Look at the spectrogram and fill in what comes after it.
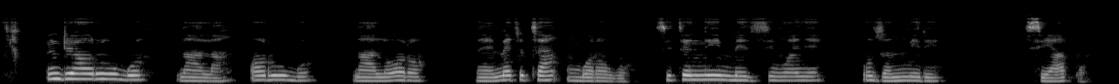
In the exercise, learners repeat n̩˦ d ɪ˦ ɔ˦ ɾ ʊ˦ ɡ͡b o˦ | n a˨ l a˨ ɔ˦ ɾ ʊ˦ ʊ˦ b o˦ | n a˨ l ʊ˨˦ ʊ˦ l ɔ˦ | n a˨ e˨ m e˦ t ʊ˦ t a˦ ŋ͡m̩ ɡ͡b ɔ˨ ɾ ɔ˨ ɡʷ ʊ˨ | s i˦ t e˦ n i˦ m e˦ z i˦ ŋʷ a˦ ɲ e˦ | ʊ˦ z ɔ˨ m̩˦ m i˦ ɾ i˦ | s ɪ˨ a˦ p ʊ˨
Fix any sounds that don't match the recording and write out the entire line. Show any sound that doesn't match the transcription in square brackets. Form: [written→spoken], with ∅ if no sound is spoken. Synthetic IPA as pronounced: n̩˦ d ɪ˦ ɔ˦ ɾ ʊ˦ ɡ͡b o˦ | n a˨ l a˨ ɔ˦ ɾ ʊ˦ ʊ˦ [b→ɡ͡b] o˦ | n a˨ l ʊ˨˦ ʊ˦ [l→ɾ] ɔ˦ | n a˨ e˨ m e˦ t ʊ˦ t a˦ ŋ͡m̩ ɡ͡b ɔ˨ ɾ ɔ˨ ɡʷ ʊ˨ | s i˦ t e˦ n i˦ m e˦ z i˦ ŋʷ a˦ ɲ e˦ | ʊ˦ z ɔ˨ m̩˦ m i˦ ɾ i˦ | s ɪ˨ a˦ p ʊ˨

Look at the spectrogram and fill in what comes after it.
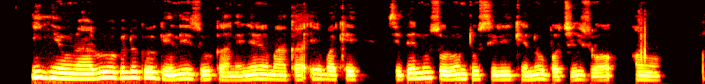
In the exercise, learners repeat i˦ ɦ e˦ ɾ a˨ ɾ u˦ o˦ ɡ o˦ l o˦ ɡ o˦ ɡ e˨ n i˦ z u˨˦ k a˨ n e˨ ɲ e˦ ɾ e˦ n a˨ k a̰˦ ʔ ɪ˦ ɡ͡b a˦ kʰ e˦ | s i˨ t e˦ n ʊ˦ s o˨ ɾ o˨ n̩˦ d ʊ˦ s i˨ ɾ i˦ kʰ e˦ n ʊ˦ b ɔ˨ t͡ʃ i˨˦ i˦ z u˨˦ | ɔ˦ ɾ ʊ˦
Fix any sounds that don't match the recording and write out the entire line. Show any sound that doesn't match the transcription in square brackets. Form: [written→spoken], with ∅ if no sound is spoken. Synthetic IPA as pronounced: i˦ ɦ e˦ ɾ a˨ ɾ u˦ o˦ ɡ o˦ l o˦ ɡ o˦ ɡ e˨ n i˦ z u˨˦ k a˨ n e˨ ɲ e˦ ɾ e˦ [n→m] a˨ k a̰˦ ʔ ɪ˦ ɡ͡b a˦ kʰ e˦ | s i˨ t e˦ n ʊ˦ s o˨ ɾ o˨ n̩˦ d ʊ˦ s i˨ ɾ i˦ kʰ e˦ n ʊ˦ b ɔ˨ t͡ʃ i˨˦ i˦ z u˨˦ | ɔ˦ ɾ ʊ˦

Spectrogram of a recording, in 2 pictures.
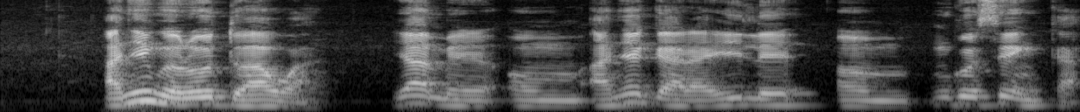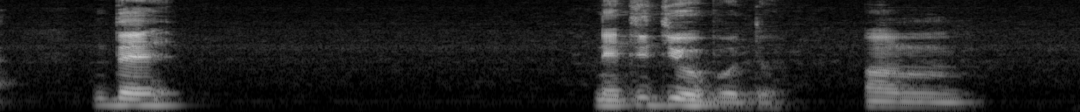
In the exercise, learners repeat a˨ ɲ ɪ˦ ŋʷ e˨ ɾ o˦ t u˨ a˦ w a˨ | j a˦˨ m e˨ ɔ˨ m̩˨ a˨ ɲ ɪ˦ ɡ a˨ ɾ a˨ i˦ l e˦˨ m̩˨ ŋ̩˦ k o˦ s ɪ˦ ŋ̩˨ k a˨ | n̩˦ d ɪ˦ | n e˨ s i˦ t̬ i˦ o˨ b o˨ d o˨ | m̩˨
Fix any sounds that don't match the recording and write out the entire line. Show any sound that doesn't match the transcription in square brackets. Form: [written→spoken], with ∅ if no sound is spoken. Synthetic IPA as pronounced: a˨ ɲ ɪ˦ ŋʷ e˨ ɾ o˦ t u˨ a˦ w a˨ | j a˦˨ m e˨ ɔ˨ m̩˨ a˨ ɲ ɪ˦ ɡ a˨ ɾ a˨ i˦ l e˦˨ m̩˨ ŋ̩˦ [k→ɡ] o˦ s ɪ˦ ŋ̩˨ k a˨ | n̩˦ d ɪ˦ | n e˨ [s→t] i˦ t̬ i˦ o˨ b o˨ d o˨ | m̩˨

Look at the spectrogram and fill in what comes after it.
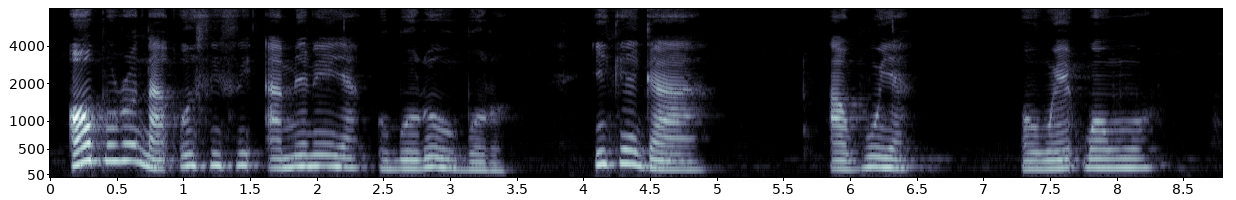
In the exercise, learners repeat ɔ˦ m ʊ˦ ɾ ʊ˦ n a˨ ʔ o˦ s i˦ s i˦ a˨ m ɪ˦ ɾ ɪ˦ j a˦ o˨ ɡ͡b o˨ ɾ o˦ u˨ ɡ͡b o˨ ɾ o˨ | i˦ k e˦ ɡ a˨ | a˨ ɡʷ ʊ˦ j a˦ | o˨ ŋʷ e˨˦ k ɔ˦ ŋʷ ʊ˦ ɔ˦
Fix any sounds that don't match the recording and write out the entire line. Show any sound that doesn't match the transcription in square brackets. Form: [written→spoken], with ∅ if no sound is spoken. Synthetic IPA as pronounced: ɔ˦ [m→b] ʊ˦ ɾ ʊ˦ n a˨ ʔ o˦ s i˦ s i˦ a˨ m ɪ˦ ɾ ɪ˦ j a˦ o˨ ɡ͡b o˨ ɾ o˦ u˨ ɡ͡b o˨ ɾ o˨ | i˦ k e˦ ɡ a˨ | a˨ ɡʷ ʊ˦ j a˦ | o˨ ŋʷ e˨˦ [k→k͡p] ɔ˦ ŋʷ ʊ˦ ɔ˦

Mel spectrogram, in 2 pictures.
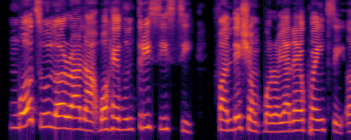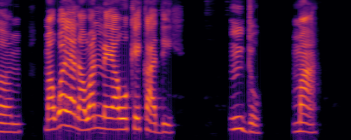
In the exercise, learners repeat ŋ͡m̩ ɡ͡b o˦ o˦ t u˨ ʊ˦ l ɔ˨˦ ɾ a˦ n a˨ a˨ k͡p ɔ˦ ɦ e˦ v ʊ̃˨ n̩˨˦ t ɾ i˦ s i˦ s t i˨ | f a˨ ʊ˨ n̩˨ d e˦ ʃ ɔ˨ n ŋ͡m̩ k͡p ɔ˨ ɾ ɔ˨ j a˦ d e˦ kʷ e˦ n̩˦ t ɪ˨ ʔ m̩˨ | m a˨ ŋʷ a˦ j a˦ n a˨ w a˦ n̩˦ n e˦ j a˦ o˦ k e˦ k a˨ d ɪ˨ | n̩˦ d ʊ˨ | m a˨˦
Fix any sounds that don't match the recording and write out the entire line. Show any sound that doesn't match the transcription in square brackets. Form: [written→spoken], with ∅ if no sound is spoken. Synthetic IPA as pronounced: ŋ͡m̩ ɡ͡b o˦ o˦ t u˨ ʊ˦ l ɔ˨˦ ɾ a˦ n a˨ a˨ k͡p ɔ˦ ɦ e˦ v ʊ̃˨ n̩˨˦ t ɾ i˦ s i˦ s t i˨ | f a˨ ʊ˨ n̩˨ d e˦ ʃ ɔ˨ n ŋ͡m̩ k͡p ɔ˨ ɾ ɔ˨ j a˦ [d→n] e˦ kʷ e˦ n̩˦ t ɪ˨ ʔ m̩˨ | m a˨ [ŋʷ→ɡʷ] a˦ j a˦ n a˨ w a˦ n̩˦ n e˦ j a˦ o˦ k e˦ k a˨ d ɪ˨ | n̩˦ d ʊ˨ | m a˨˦

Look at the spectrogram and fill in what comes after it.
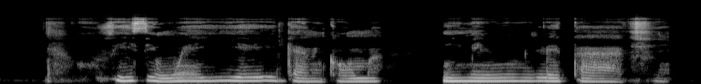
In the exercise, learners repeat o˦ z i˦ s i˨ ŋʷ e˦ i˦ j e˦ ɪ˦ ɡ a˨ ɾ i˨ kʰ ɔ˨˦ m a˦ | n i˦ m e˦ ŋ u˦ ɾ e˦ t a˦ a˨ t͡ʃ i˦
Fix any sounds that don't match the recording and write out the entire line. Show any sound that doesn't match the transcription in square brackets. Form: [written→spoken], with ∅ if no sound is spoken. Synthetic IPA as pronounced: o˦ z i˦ s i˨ ŋʷ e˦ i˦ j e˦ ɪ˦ ɡ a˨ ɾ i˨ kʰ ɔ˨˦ m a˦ | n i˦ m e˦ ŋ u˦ [ɾ→l] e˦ t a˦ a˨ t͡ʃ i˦

